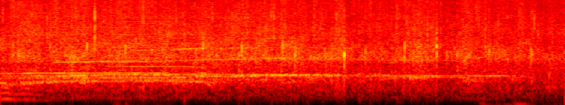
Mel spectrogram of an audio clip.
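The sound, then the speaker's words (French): Studio audience applause follows an a cappella song on a French television show: thick, continuous clapping at an even level throughout, dipping a little toward the close. “Il y a eu des applaudissements. Oui, on peut l'applaudir.”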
